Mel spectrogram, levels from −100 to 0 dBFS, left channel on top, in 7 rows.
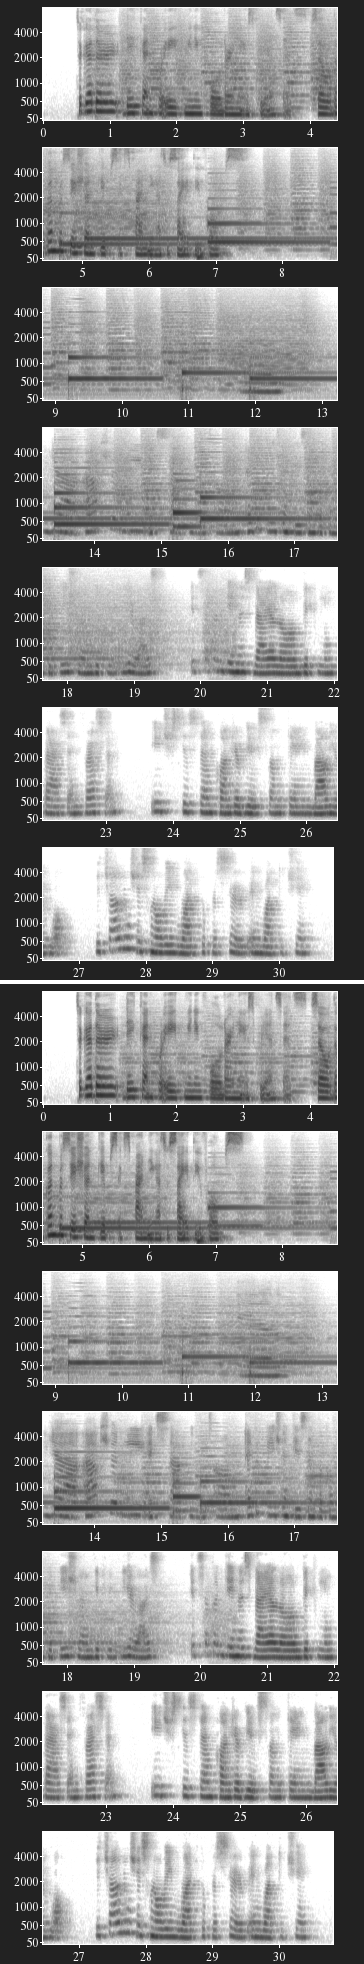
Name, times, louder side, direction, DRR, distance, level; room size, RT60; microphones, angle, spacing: voice 1, 0.5-3.7 4.0-7.4, right 2 dB, 45° right, 11 dB, 1.3 m, -27 dB
sound 1, 0.6-19.7 20.0-20.6, left 2 dB, 90° left, 2.5 m, -46 dB
sound 2, 4.6-10.6 10.9-18.7, left 1 dB, 35° left, 2.3 m, -33 dB
voice 2, 11.7-12.4 13.2-19.4 19.9-23.2 23.7-26.8 27.3-28.8 29.0-30.4, right 1 dB, 70° right, 7 dB, 1.9 m, -36 dB
23.0 x 11.5 x 3.4 m, 0.33 s
head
